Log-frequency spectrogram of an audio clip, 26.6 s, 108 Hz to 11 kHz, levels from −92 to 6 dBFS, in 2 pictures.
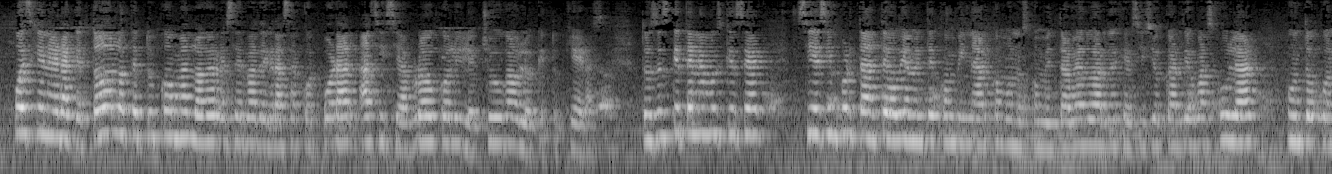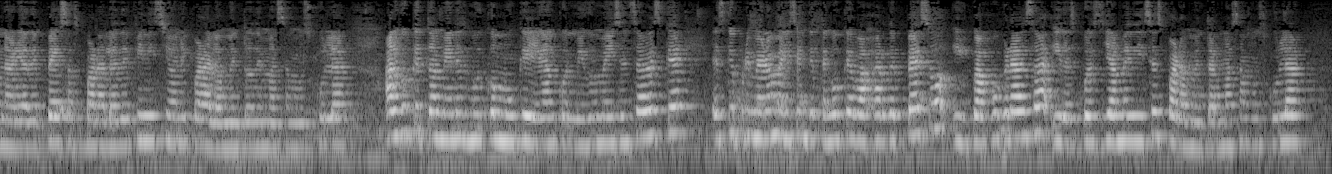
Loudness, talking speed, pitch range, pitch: -21 LUFS, 205 wpm, 235-285 Hz, 255 Hz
